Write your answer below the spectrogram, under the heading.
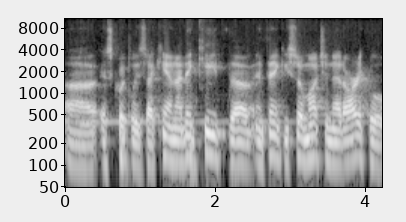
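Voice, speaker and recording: At a moderate pace, a man speaks at medium pitch with ordinary pitch variation over noticeable background noise. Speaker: singer-songwriter. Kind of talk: interview.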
